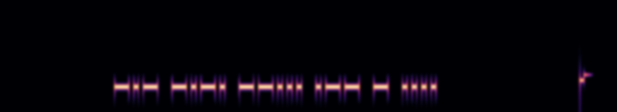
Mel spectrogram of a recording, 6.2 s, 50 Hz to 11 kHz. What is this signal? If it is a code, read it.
Morse code, heard as a keyed tone, about 25 wpm, 700 Hz. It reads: KC7WTH
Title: USA Call Signs - 3x Character Spacing - 25wpm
